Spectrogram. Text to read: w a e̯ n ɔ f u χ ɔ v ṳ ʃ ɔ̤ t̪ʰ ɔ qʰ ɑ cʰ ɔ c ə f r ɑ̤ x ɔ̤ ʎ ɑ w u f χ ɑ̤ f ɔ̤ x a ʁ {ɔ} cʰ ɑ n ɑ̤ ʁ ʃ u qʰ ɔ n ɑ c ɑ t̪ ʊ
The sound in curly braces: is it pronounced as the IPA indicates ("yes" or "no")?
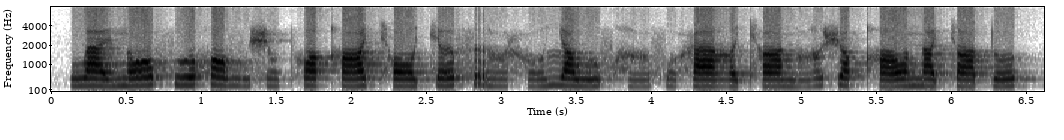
no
